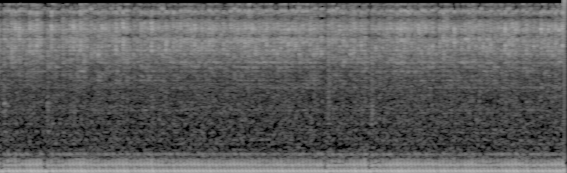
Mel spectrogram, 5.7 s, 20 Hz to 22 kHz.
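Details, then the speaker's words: 1985 Mazda RX7 GSL rotary after installing Racing Beat exhaust: steady, low, even exhaust rumble at idle, noticeably quieter than the old system, no knocks or rattles; a small leak remains between pre-silencer and connecting pipe. Normal idle. "Like, the car is noticeably quieter, but it still has a decent rumble on idle."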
